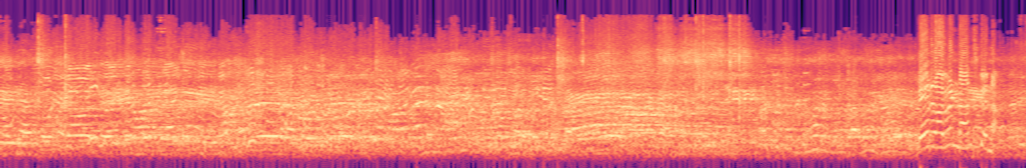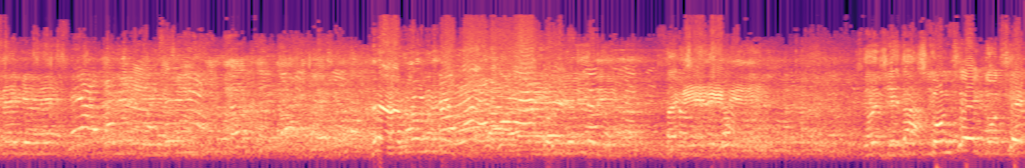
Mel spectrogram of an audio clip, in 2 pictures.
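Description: A crowd of women and men talk loudly over one another close by.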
